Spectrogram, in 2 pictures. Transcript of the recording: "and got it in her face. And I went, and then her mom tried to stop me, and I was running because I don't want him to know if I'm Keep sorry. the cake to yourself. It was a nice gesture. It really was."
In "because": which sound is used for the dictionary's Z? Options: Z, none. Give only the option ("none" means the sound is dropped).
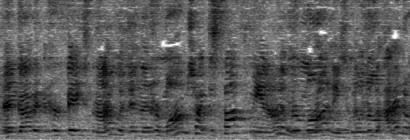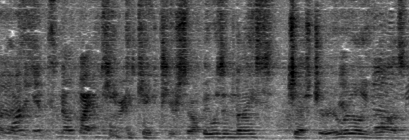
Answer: none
